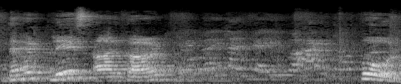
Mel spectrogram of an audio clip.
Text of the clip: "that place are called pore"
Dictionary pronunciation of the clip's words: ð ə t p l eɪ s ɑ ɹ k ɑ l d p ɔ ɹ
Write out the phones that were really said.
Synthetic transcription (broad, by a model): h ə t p l eɪ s ɑ ɹ k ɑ d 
